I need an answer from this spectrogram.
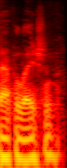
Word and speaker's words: Appalachian: I KNOW THAT THERE'S TWO DIFFERENT PRONUNCIATIONS OF THAT TERM, BUT I GREW UP SAYING APPALACHIAN. YEAH, MY FATHER'S SIDE OF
